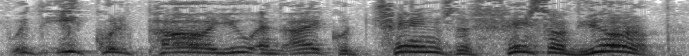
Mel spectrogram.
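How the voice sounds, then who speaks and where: Husky, arrogant young Prussian royal. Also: male voice, extremely high pitch, animated, normal speed, a bit bright, heavily acted. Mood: grandiose, scheming. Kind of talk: British radio drama acting.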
